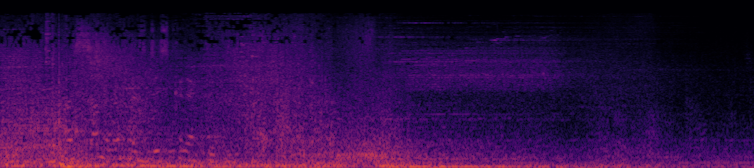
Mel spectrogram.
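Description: A huge explosion booms and roars, then slowly fades.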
